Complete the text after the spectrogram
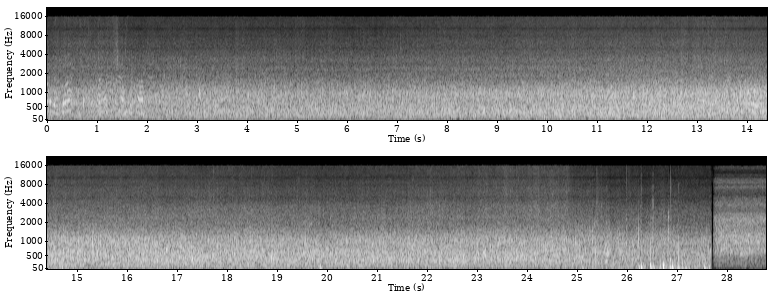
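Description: Muddy floodwater rushes and roars past.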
